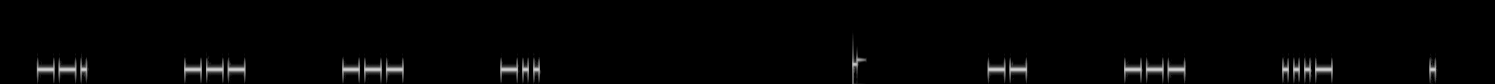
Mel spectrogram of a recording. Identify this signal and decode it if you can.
Morse code, heard as a keyed tone, about 22 wpm, spaced as for 8 wpm, 700 Hz. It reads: GOOD MOVE
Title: 6x Character Spacing - Top 300 Words - 22wpm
